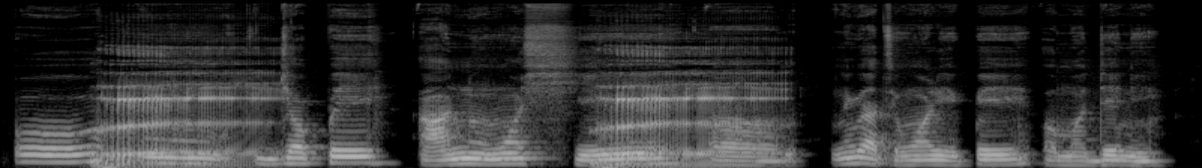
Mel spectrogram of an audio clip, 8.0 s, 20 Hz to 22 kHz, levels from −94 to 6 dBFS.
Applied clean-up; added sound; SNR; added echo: none; Burping, eructation; 0 dB; none.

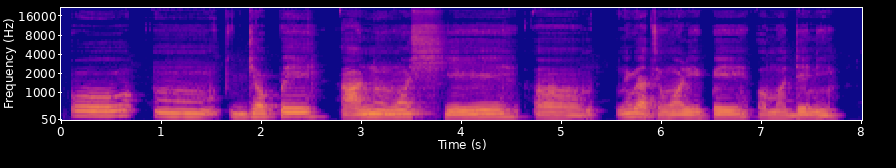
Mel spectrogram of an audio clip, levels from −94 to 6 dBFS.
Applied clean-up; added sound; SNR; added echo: none; none; none; none.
